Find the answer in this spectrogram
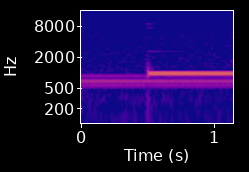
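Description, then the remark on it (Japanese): A crystal instrument rings with a steady, pure sustained tone; halfway through, a soft strike adds a second, brighter and louder tone that hums on evenly alongside it, with no voices. “復帰しましたクリスタルの音色のご紹介”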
